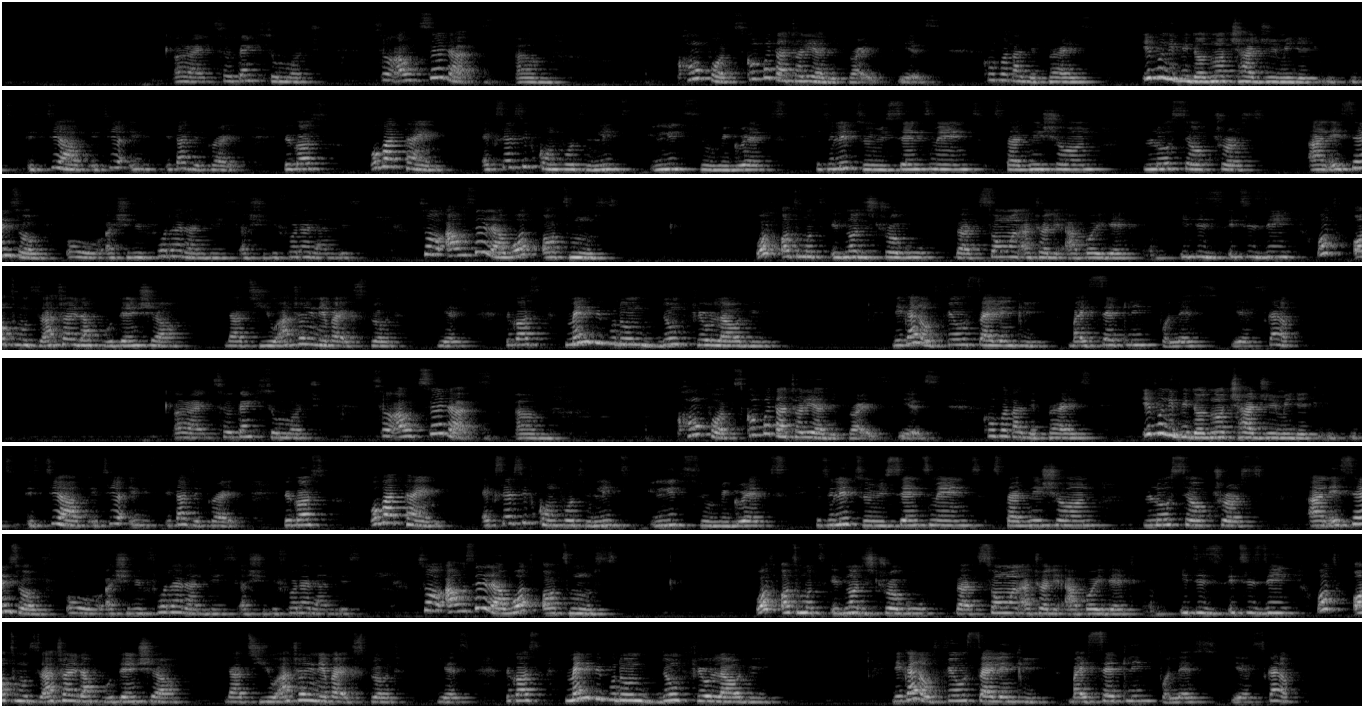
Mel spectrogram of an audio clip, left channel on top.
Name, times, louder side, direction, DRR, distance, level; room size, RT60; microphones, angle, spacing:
voice 1, 1.7-3.2 3.7-5.7 6.8-10.9 11.4-16.8 17.3-18.0 18.4-21.3 21.7-23.4 23.6-24.7 25.0-26.2 26.7-33.2 34.7-42.6 43.0-44.8 45.2-48.5 49.7-53.7, right 1 dB, 60° right, 1.5 m, -31 dB
19.0 x 8.9 x 5.9 m
head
